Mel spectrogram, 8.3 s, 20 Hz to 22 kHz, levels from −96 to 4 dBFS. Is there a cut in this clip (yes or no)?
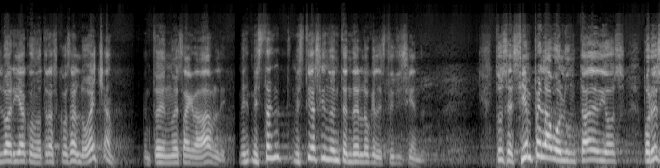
yes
